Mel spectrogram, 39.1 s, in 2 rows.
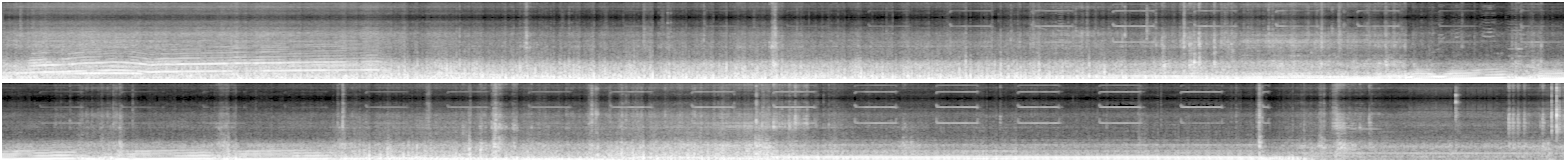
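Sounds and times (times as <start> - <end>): race car engine revving: 0.0 - 5.8, 12.7 - 32.2.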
